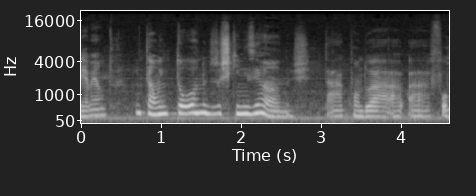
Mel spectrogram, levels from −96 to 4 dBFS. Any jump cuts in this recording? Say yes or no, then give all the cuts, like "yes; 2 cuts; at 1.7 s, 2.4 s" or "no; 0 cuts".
no; 0 cuts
